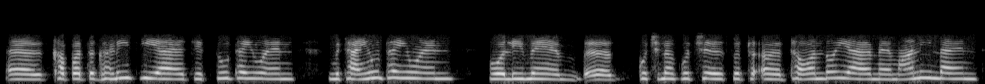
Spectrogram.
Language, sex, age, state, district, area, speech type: Sindhi, female, 45-60, Uttar Pradesh, Lucknow, urban, conversation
